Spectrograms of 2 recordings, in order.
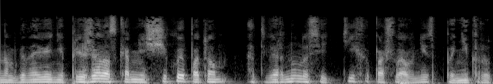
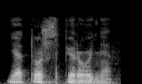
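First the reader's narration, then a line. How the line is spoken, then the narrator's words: Dull flat voice. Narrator (Russian): глухим невыразительным голосом произнесла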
